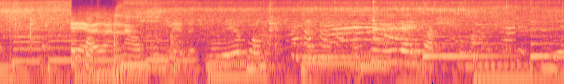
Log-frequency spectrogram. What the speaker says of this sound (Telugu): పచ్చిమిరపకాయలు వేసుకున్నాం. ముందుగా కొంచెం కలుపుకోవాలి బాగా ఏగిన వరకు.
